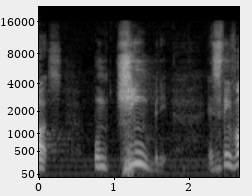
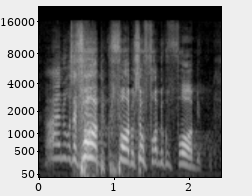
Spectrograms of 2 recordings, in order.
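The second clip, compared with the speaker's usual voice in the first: hammed-up whiny outburst, higher and louder at first; mock tantrum; 6 semitones higher, 7 dB louder, much faster than usual. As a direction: parody a hissy fit. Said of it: "Hoje é um chilique". (chilique exagerado, zombando)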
